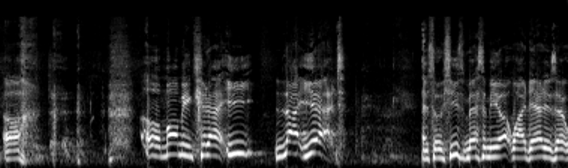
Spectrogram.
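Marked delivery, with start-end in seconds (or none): 1.9-3.4 put-on high little child asking. Small child asks impatient mother for food, high and pleading. 3.7-4.6 high, curt brush-off; mother dismisses the child, pitched up; impatient mother. Retold or imitated. Impatient mother to hungry child, high and curt.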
